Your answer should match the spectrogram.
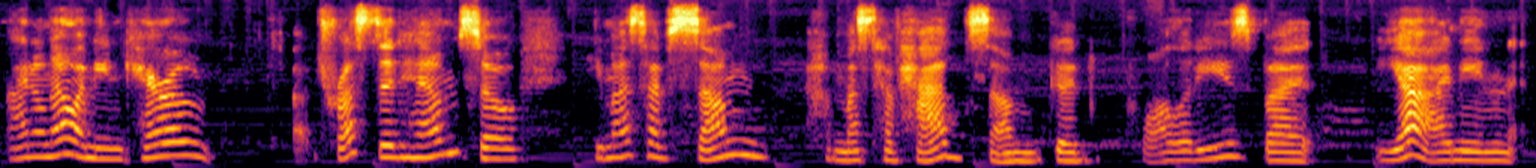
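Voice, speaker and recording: A woman's voice: medium pitch, darkish tone, lightly acted, poor audio. A woman playing a caring, thoughtful village woman in a tabletop fantasy game, speaking hesitantly.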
